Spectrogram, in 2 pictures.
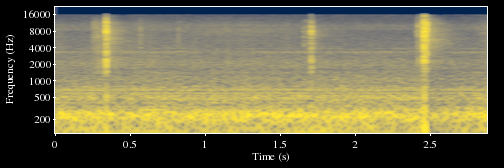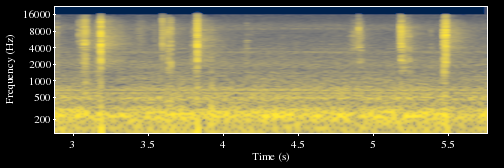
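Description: Irregular small, sharp clicks, about ten of them, from a 1:3.5-scale miniature Mauser 98k carbine as it is handled and turned in gloved hands. They sound over a steady low hum.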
